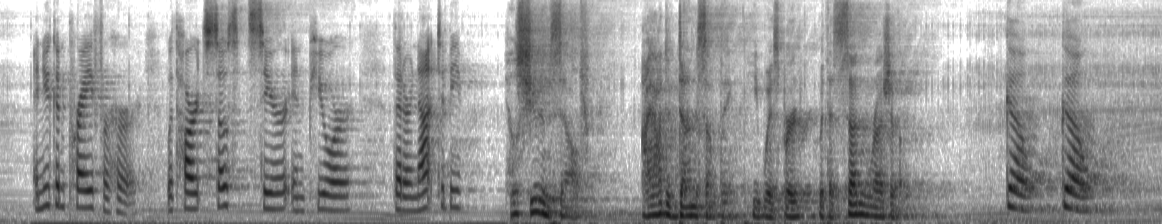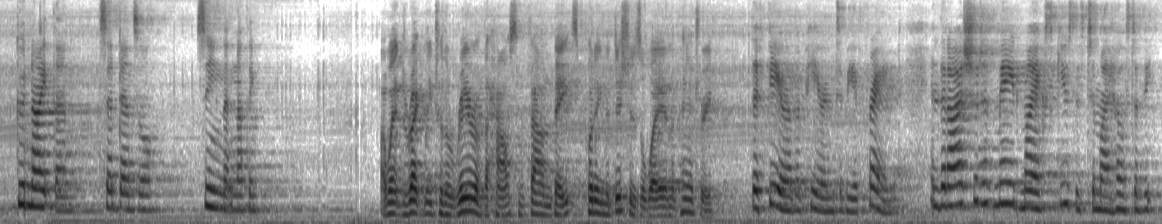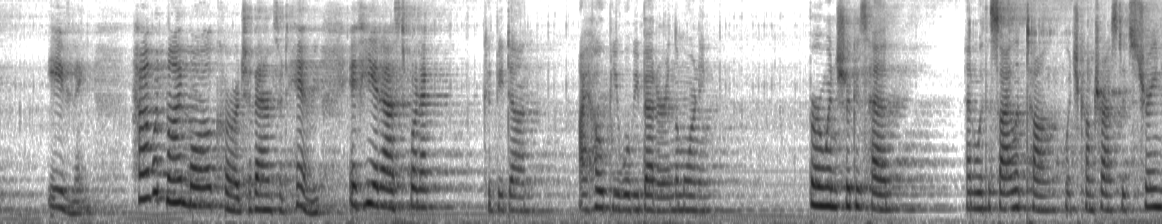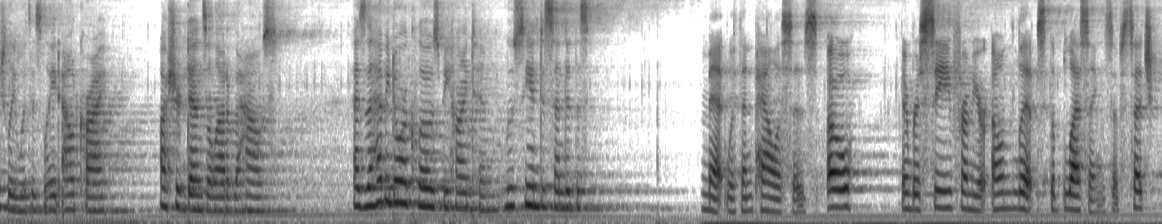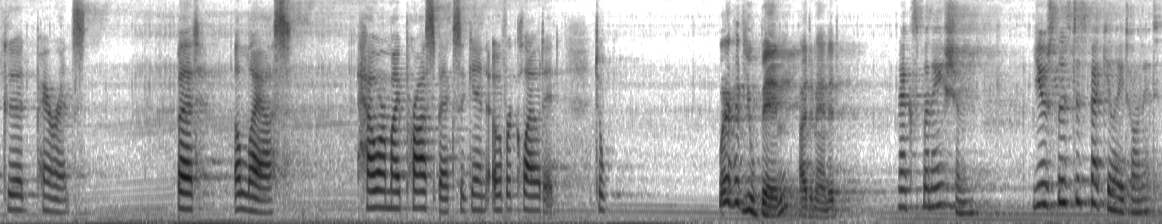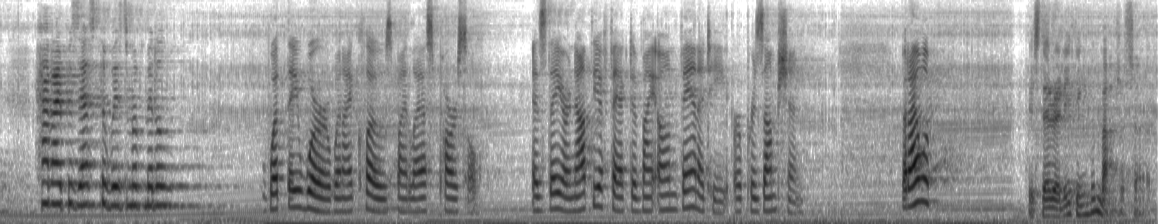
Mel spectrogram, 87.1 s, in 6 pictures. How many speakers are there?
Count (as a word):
five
